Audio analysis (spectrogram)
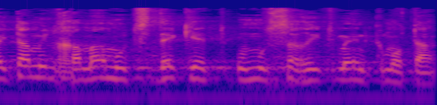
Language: Hebrew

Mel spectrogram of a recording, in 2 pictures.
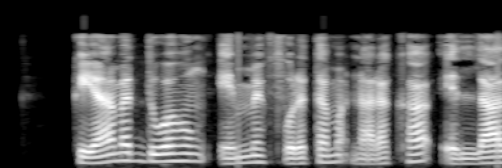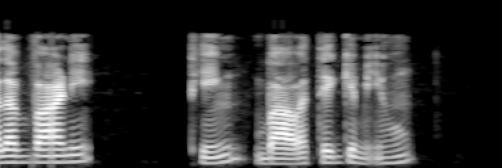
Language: Divehi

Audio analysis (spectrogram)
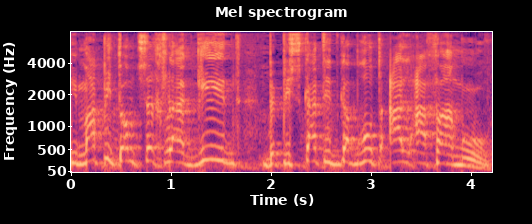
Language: Hebrew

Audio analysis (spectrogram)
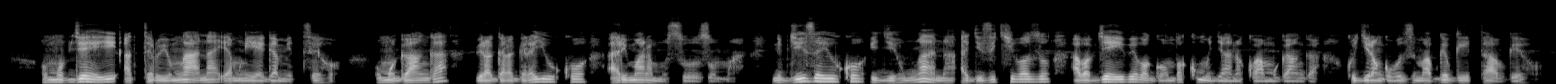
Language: Kinyarwanda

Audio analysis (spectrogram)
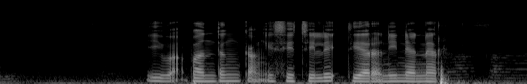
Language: Javanese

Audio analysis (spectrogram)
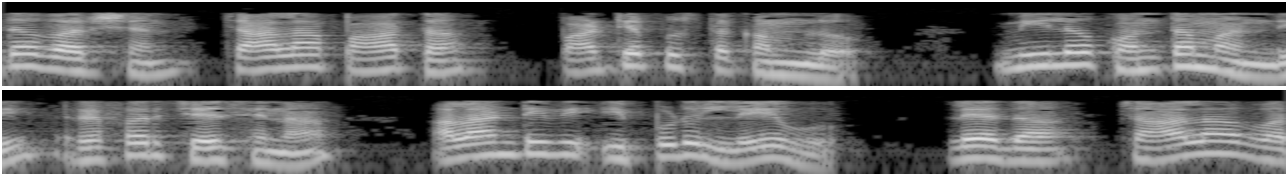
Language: Telugu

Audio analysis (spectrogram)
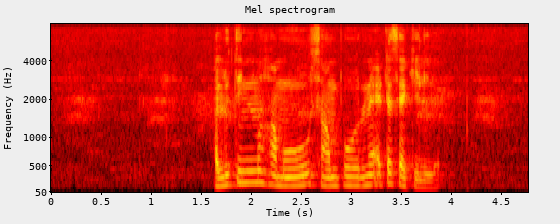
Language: Sinhala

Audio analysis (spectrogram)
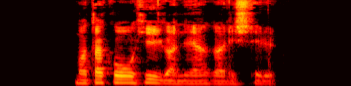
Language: Japanese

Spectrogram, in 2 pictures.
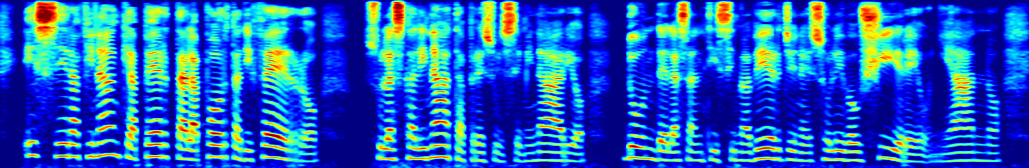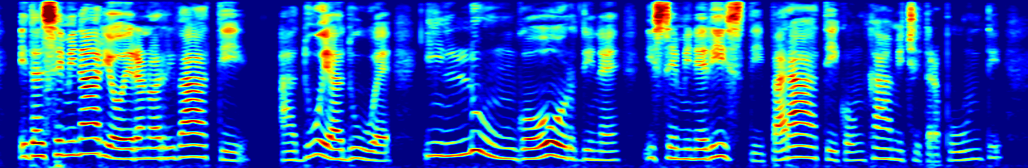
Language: Italian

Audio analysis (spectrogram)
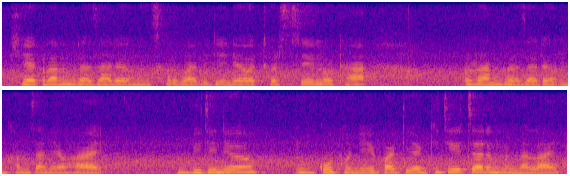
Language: Bodo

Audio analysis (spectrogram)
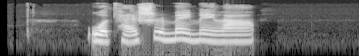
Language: Chinese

